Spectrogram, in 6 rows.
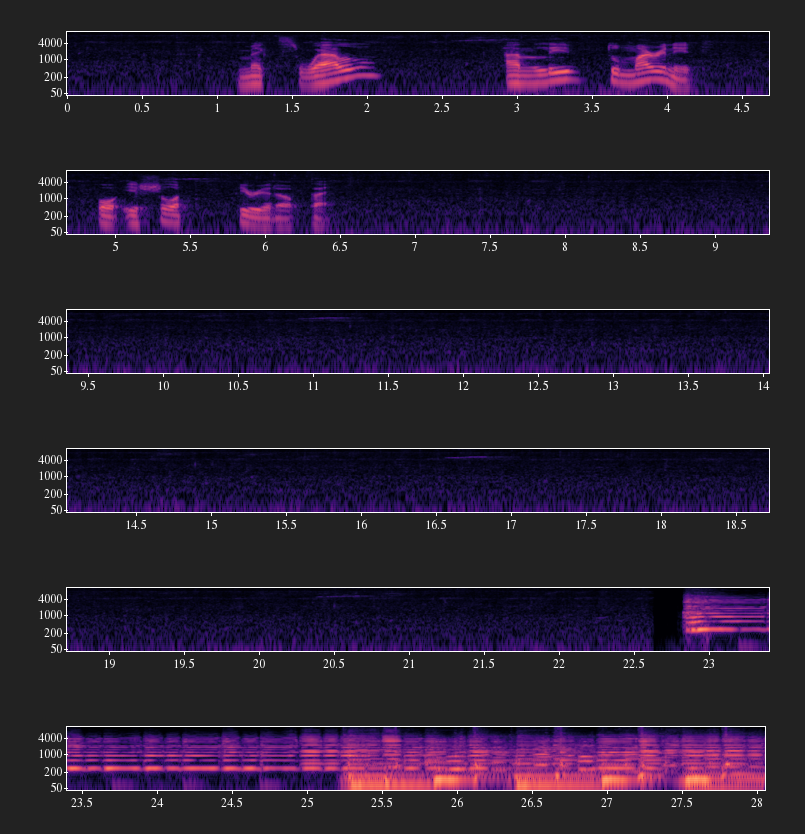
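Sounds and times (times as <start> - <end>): small birds chirping: 0.0 - 8.0, 14.4 - 22.6
faint background hiss: 0.0 - 28.0.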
